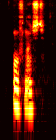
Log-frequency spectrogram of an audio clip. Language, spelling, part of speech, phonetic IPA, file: Polish, ufność, noun, [ˈufnɔɕt͡ɕ], LL-Q809 (pol)-ufność.wav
